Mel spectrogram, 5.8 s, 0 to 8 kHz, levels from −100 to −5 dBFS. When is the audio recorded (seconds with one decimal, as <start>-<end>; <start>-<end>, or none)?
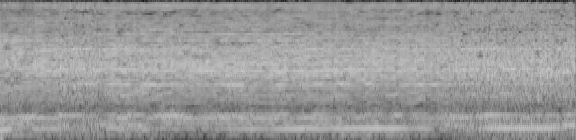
0.6-1.0; 4.5-5.8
